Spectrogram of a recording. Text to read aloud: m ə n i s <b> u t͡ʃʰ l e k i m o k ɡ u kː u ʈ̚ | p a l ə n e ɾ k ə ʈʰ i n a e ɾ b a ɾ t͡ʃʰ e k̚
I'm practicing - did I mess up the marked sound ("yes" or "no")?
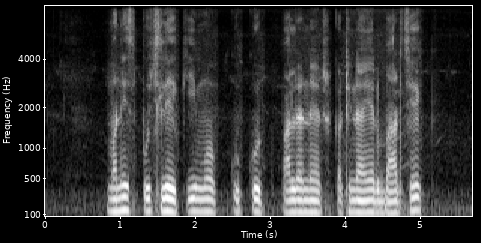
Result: yes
